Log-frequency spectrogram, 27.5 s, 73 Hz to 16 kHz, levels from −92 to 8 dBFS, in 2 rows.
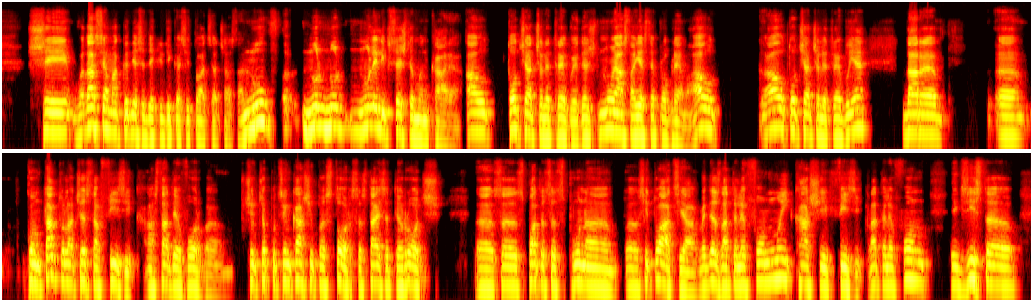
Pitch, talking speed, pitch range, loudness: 130 Hz, 160 wpm, 120-145 Hz, -16 LUFS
